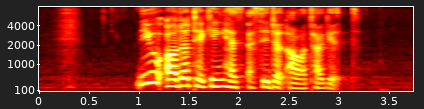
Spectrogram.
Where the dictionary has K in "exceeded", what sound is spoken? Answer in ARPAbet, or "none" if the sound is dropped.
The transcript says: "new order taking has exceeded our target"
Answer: none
